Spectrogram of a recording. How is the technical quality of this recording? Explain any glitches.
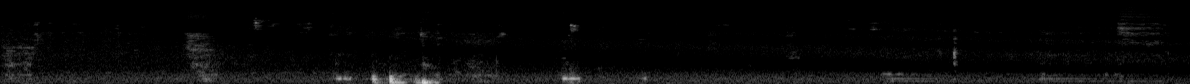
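The recording has one fault running from start to finish: the two channels drift apart. The left and right sides were evidently captured on devices with separate clocks that disagree by roughly 70 parts per million, so the delay between them grows steadily, reaching under a millisecond by the end. When the channels are summed to mono, the comb-filter notches this creates sweep slowly through the speech, giving a gradual flanging swirl. A fixed channel offset would instead leave a static, hollow coloration that never moves.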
